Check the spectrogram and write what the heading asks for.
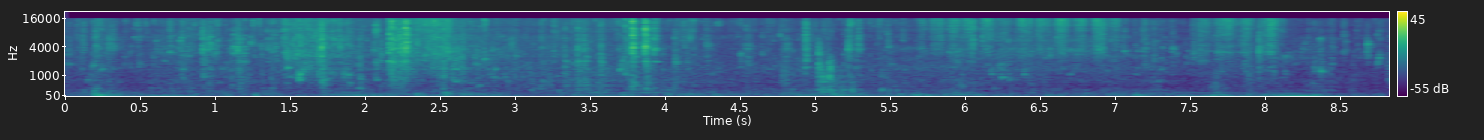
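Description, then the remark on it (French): A fresh-water shower runs steadily on a boat, a continuous hiss of spraying water with splashes and small clatters scattered through it. No one speaks. “Douche à l'eau douce, donc euh, très confortable.”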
